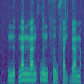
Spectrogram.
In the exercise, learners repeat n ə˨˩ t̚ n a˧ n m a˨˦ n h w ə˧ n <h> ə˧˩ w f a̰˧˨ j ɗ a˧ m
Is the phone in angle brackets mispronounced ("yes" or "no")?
yes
